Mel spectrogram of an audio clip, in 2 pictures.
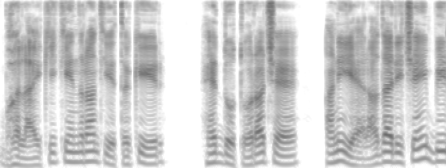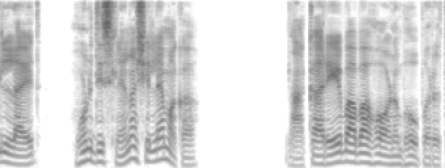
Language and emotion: Goan Konkani, sad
